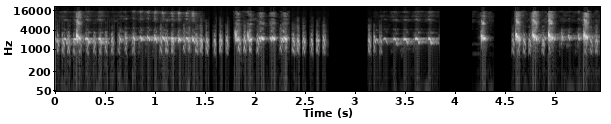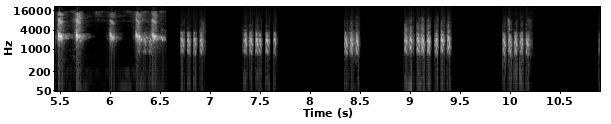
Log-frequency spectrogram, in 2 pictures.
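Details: Sooty-headed bulbul lure sound used to attract wild birds: bursts of chattering, bubbly notes around the mid-high range in irregular phrases, with short gaps between bursts.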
